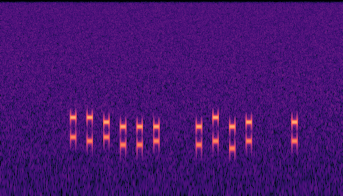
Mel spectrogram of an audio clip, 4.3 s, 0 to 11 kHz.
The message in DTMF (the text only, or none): #90447 4918 8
